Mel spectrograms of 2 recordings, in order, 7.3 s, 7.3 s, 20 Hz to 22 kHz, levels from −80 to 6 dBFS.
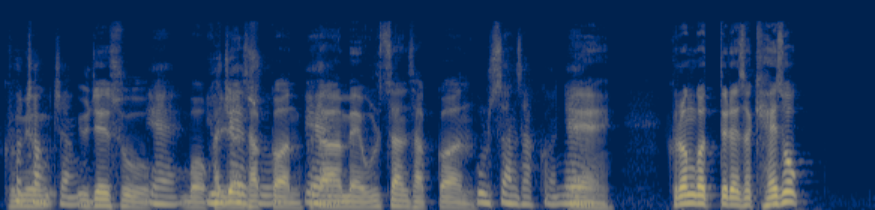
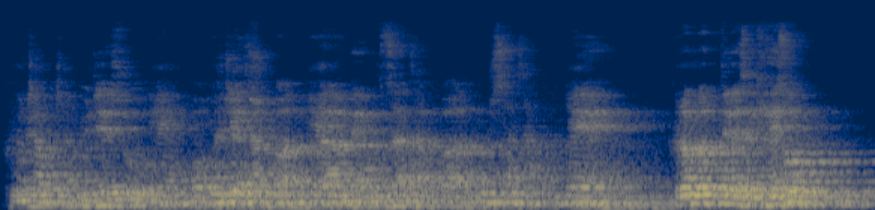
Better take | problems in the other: first | room echo; strong; dies away in 2.1 s // off-mic speech; far

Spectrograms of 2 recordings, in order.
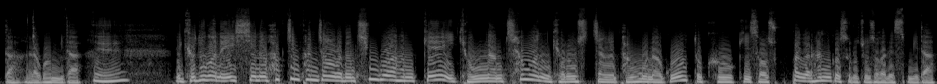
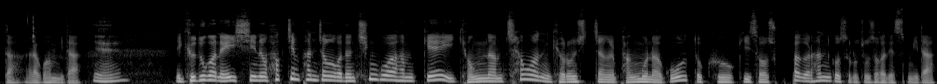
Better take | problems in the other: second | distortion; heavy; 4 dB below the speech

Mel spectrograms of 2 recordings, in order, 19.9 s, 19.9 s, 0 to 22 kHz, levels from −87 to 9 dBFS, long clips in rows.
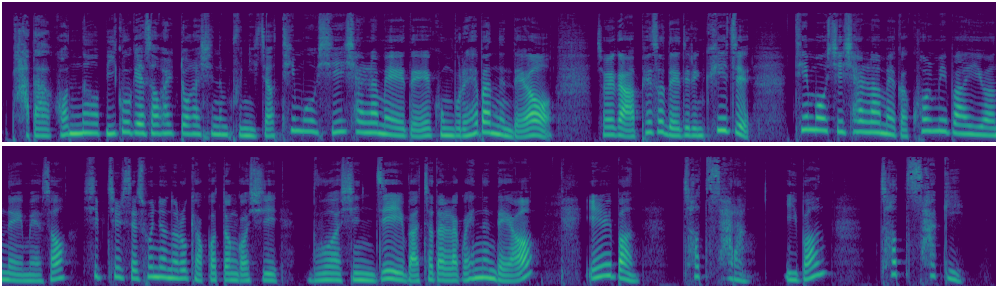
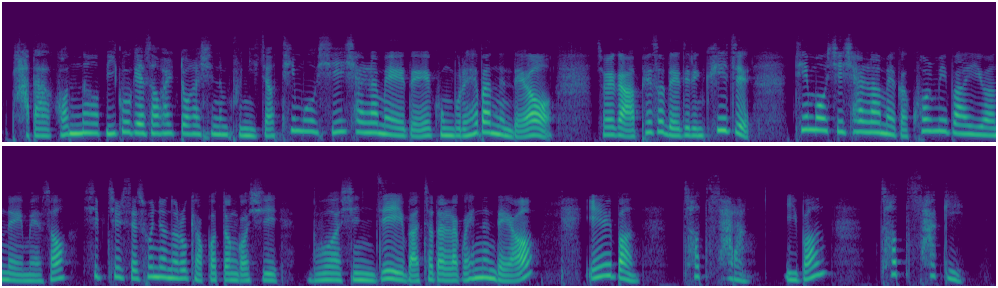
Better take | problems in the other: first | muffled; slightly; fading above 4 kHz

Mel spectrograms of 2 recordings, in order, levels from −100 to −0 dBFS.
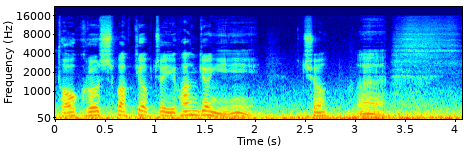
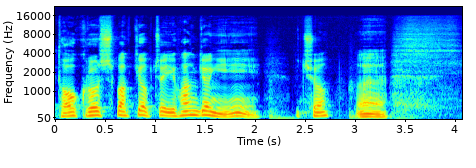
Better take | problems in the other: second | low rumble; noticeable; throughout; 15 dB below the speech

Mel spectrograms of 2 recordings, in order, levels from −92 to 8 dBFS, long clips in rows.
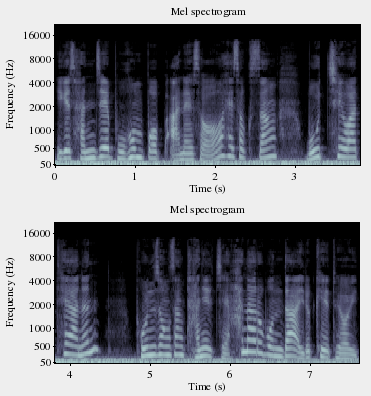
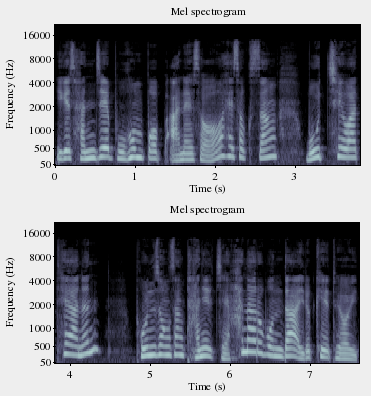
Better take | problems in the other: second | low rumble; faint; throughout; 25 dB below the speech

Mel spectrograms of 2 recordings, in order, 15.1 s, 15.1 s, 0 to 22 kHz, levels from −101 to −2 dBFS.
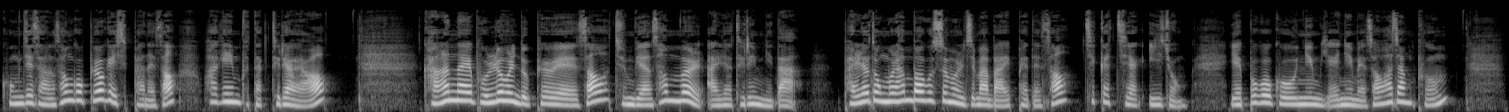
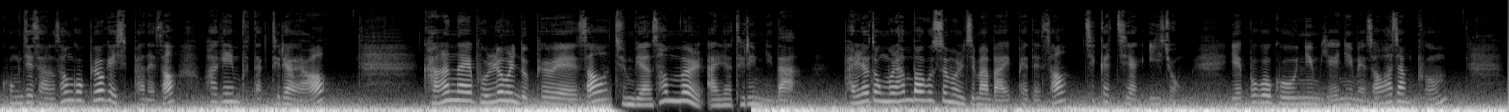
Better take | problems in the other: first | low rumble; loud; until 6 s and from 7.5 s on; 8 dB below the speech

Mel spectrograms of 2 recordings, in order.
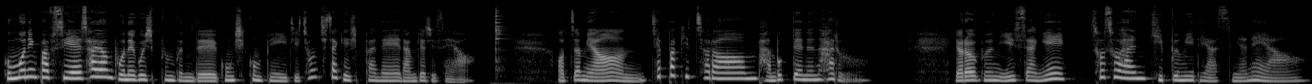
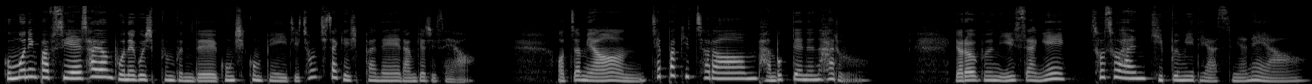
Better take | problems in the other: second | clattering dishes; faint; at 5 s; peak 10 dB below the speech

